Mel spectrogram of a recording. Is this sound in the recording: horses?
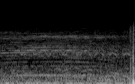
yes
